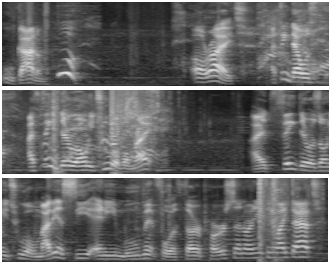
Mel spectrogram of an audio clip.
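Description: A man giving casual let's play commentary on a game, excitable and cursing, with sudden shouts. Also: on the high side, normal speed, background noise. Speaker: gamer.

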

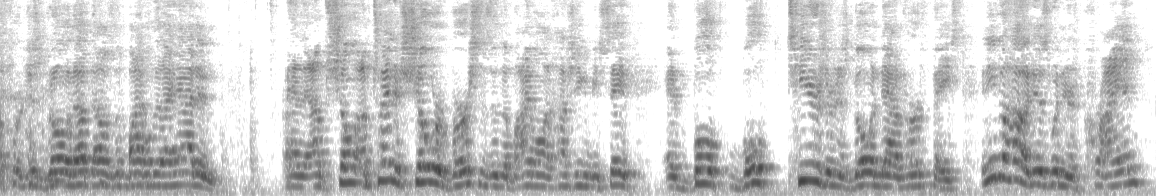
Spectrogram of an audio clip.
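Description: A man's voice: high-pitched, darkish tone. A man teaching a church Bible class, telling a personal story with many ums and restarts. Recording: echoey room, mic from far off.

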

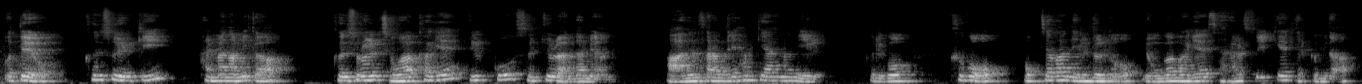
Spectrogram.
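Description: A math teacher giving a recorded lesson, explaining slowly and patiently, reading numbers out digit by digit and politely asking viewers to try. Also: mid-range voice, darkish tone. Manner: polite formal speech, asking viewers questions. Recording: roomy, echoey room sound.

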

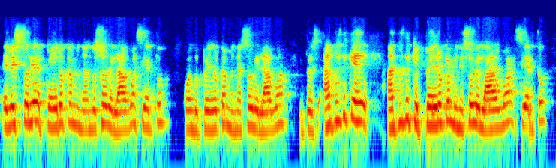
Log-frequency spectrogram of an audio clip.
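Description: A young man preaching a sermon as pastor, firing rhetorical questions and dropping to a hush when quoting Jesus. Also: sits high, lo-fi sound. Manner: drops to soft, quiet tones when quoting Jesus.

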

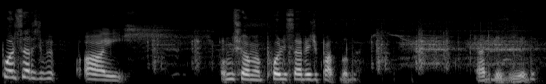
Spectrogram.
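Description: A man giving casual, excitable gameplay commentary in slangy speech, yelping at sudden moments. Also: very high voice, normal speed, a little hiss or hum. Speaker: gameplay streamer.

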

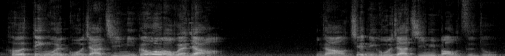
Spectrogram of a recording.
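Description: A man, ranting loudly and mockingly as a political commentator on a livestream. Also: on the high side, expressive, fast talker. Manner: loud, roaring, mocking, insulting.

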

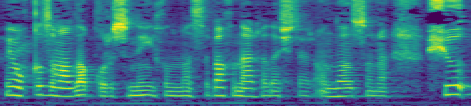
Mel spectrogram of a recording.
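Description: A woman's voice: medium pitch, level tone, normal speed, vocal fry, a crowd in the background. A woman hosting a casual home vlog, chatty and exclamatory, a bit sick with a sore throat, complaining as she talks. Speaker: vlogger host. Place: at home, indoors.

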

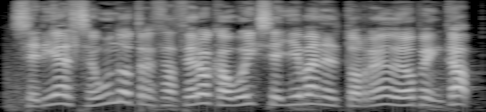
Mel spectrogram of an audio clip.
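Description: A man working as an esports caster, giving urgent, excited play-by-play commentary on a match. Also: high-pitched, rapid-fire, slight background noise. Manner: urgent, running description of the action.

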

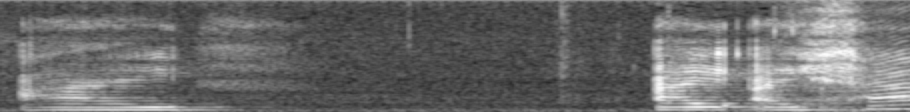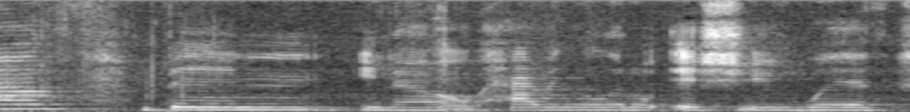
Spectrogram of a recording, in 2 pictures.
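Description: A young adult woman giving a casual update to camera, halting as she thinks aloud. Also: mid-range voice. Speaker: vlogger. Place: small bare room at home. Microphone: webcam or laptop at arm's length. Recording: echoey room, faint background hiss.

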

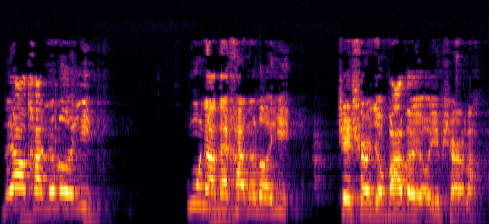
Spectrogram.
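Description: Guy doing a pushy cheerful old matchmaker lady, high voice. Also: a little fast, highs cut off. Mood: coaxing. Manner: coaxing, eager. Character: eager chatty older woman matchmaker.

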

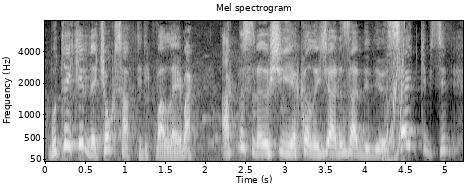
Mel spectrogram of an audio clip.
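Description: A man's voice: sits high, wildly swooping pitch, normal speed, a little mellow, some chatter behind. A man voicing a chatty male house cat in a comic dubbing of pet videos, joking and grumbling with many exclamations. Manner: colloquial, joking, full of exclamations.

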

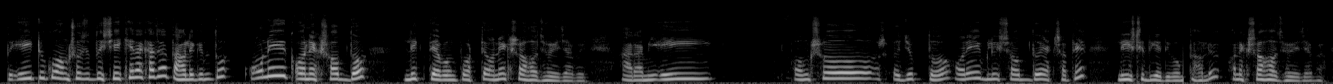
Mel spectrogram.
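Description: A woman's voice: a little high, animated, normal speed, dark tone, dry recording. A woman teaching a French spelling and pronunciation lesson, patiently spelling out each sound letter by letter. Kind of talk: online language lesson.

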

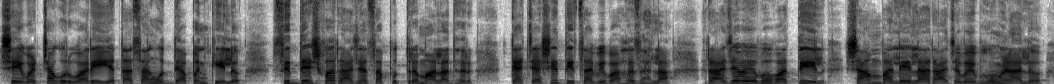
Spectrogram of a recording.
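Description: A woman reading aloud a devotional folk tale in a measured, rhythmic storytelling style. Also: a little high, a bit bright. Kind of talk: scripted folk tale narration.

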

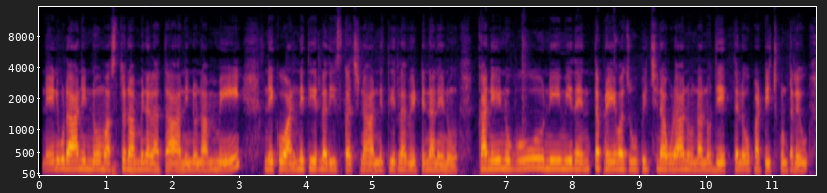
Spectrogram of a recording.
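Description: In this animated village comedy dialogue, a performer plays a wounded, bitter villager who reproaches and pleads in a Telangana Telugu accent. His mid-range voice is a little mellow, and the performance is lightly acted.

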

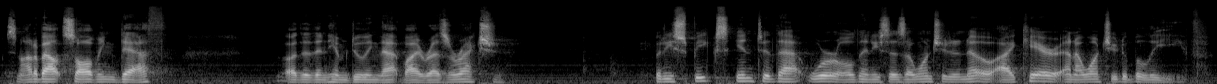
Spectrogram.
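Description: A preacher giving a conversational sermon, asking rhetorical questions with dry humor. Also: male voice, mid-range voice, steady tone, a little slow, long reverb tail. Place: church sanctuary.

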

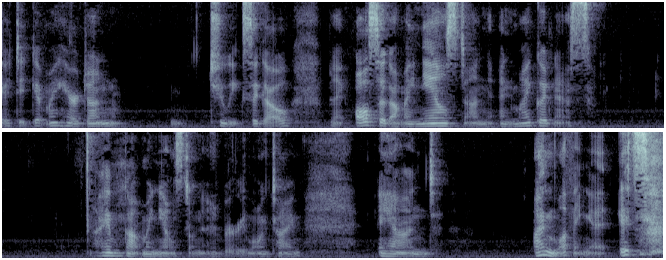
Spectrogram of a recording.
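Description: A woman chats casually to her camera at home, showing off her stitching with plenty of ums and restarts. Her voice sits low with a gravelly edge and sounds a little congested. A faint hiss runs under the recording. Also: mellow. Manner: chatty, rambling, many ums and self-corrections. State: slightly congested, coughing now and then. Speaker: cross-stitch vlogger. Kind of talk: casual show-and-tell chat.

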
